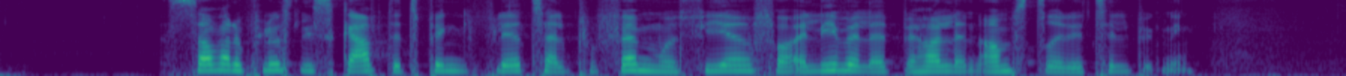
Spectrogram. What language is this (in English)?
Danish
